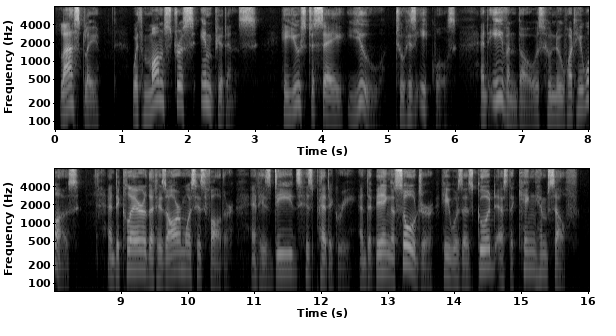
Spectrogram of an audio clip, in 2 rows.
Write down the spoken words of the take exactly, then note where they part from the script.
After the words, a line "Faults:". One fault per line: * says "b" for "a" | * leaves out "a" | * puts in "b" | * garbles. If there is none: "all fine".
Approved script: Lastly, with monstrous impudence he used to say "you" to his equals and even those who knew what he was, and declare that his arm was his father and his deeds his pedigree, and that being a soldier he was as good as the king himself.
Lastly, with monstrous impudence he used to say "you" to his equals and even those who knew what he was, and declare that his arm was his father and his deeds his pedigree, and that being a soldier he was as good as the king himself.
Faults:
all fine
